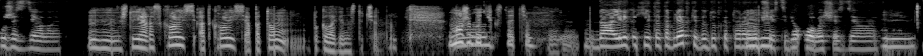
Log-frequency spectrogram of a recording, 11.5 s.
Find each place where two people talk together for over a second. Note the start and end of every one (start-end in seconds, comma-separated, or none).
none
